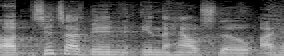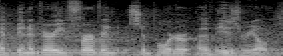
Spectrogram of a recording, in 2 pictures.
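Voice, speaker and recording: Over noticeable background noise, a man with an American accent speaks at a fairly high pitch with ordinary pitch variation. His pace is fairly slow, with hardly any pauses. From US Northeast and Midwest. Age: 60s. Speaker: politician. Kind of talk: speech.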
